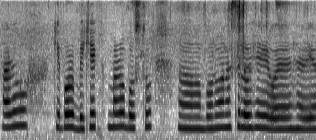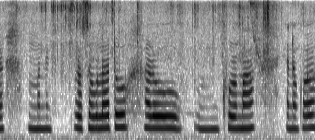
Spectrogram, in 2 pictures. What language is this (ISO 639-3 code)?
asm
